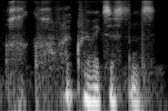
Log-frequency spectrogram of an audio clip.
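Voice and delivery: whispered dread; very soft, breath-only groan of words; hushed dismay. Real, not acted. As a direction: whisper it under your breath, appalled. Hushed mock dismay at north side.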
